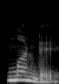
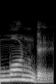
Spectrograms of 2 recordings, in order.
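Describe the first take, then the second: First: মানডে with an open "a", "man-de"; corrected Monday. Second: মন্ডে with a rounded "o", "mon-de"; mispronounced Monday. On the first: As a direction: say মানডে with first vowel "ah", not "o". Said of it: "সঠিক উচ্চারণ কি হবে?". (মানডে-র সঠিক উচ্চারণ, "মান-ডে") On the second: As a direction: say মন্ডে like "MON-day", vowel as in Bengali mon. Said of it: "একে লিখি আমরা". (মন্ডে-র ভুল উচ্চারণ, "মন-ডে") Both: Shown as a demonstration.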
